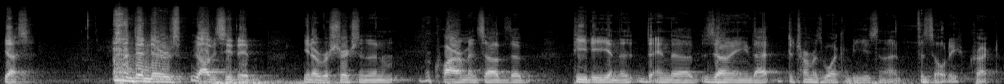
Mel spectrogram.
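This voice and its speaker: A man's voice: lowish voice, moderate pace, gravelly, darkish tone. A man presenting as a developer at a town council meeting, talking casually with many fillers and restarts.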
